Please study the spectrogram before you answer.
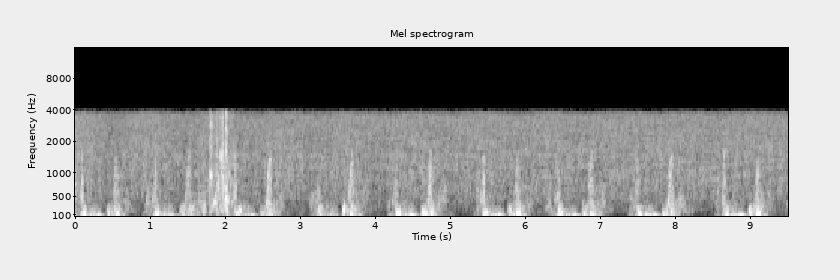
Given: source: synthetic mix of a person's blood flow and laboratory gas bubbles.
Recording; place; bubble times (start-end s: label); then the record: Doppler ultrasound of blood flow; precordium
1.70-2.25 s: bubbles
From the record:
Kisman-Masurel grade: 222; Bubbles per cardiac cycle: several, 3 to 8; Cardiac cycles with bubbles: 10 to 50%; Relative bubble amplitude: moderate (0.250 to 0.450); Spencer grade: 2 (many but less than half of the cardiac periods contain bubble signals, singularly or in groups); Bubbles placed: anywhere in the cardiac cycle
